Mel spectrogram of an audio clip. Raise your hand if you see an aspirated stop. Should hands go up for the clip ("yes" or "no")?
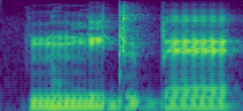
no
